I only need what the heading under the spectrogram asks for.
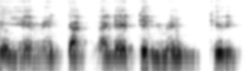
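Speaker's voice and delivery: a lowdown lecherous guest imitation; low mock interviewee voice. Host imitating a leering guest on his show, low and quick. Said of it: "I ain't gonna be".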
